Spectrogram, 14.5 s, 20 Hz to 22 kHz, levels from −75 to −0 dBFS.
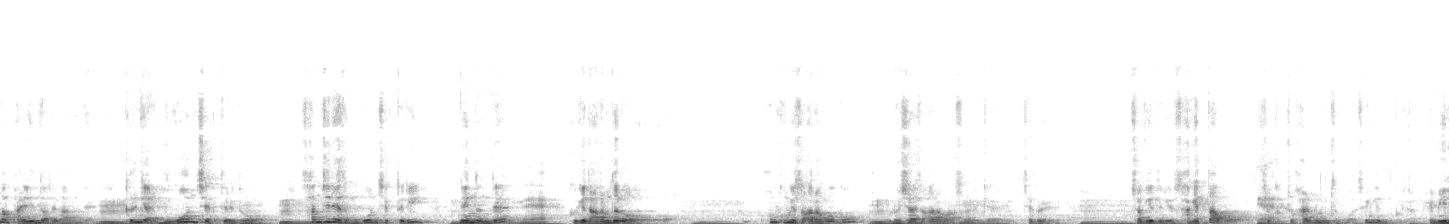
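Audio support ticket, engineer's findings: No audible faults found; no issue to report.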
